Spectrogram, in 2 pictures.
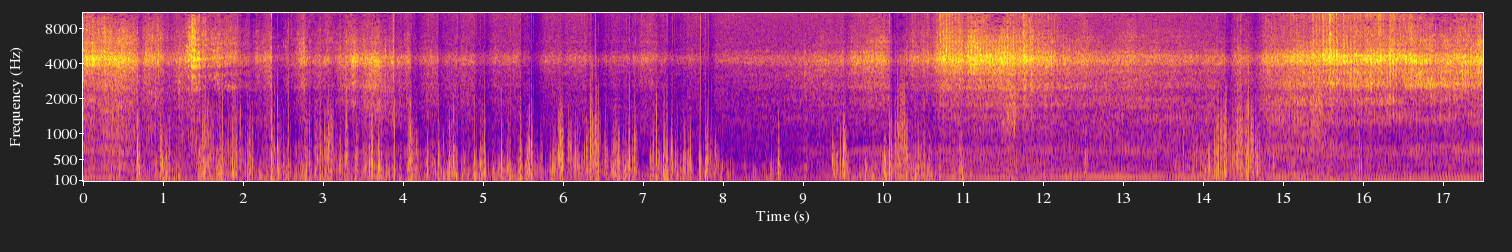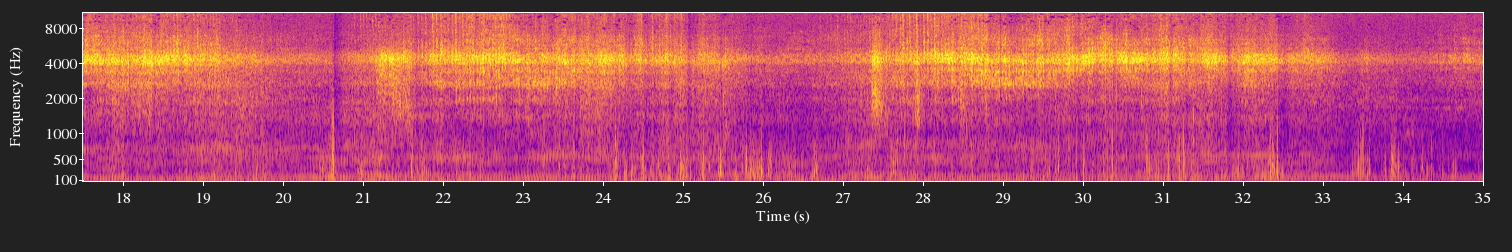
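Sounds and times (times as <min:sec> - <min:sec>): car engine revving hard: 0:00.0 - 0:04.7, 0:09.3 - 0:35.0.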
